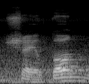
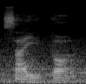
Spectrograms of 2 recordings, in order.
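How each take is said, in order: First: The word begins with an 'sh' sound. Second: The word begins with a plain 's' sound. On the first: The speaker calls it right. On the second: The speaker calls it wrong. "dibaca saiton, maka hilang makna syaitonnya"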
